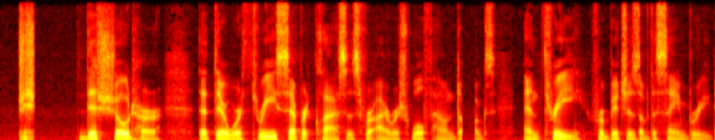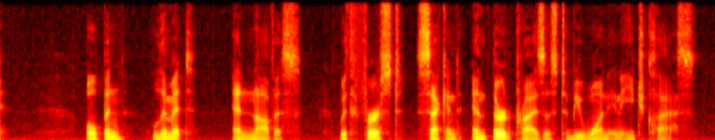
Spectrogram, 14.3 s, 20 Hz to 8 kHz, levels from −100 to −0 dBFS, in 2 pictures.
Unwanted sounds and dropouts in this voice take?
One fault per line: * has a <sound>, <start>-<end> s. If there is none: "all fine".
* has a laugh, 0.2-0.3 s
* has a dropout, 4.6-4.7 s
